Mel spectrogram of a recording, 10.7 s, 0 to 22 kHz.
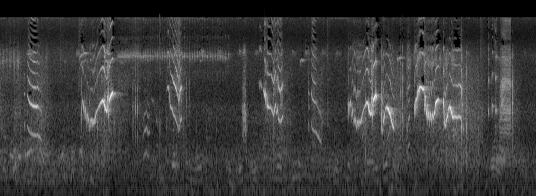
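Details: At Newquay Zoo in 2014, a superb starling sings in rambling bursts of rapid, twisting whistles and scratchy chatter, with a thin, steady high tone held for a couple of seconds partway through.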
